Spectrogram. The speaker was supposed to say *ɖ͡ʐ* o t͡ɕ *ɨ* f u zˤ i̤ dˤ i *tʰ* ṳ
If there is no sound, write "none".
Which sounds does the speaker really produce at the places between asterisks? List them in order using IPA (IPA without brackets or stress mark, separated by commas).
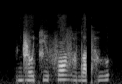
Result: ɖ͡ʐ, i, tʰ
